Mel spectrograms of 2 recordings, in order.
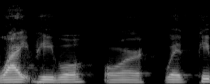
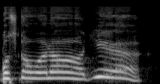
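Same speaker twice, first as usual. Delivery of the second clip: very high, slow, bright, happy cheery voice; 4 dB louder than usual. Retelling how they sound in the morning: imitating own cheerful morning voice. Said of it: "happy in the morning".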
